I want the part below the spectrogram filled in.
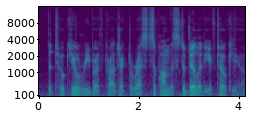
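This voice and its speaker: A man puts on a character voice, very deep and low, against clear background noise. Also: moderate pace. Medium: read story. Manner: matter-of-fact.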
